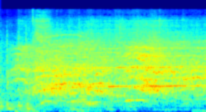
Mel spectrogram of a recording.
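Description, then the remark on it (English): An audience shouts and cheers during a sermon in a loud, sustained roar of many voices, with scattered whoops rising above the steady crowd noise. “Somebody needs to be shouting right here because it lets you know the devil's not in your way.”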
